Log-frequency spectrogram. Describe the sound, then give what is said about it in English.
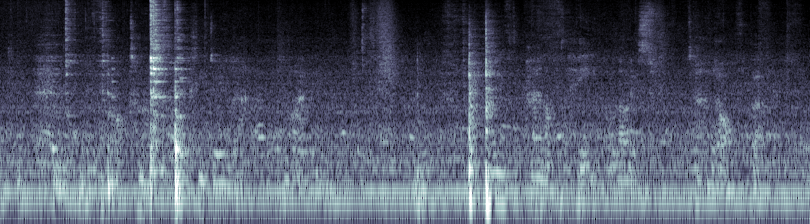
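A utensil stirs beans in a pan, giving a few faint clinks and scrapes against the metal over a steady low hum. “Give my beans a stir. Get them to burn. Stick to the bottom of the pan.”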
